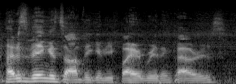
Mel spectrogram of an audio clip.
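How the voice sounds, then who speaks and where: A man's voice: fairly low pitch, quick pace, a bit bright. A young man playing a video game and commenting casually in a laid-back, amused way. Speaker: let's play player. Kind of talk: casual gaming banter. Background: video game music.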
